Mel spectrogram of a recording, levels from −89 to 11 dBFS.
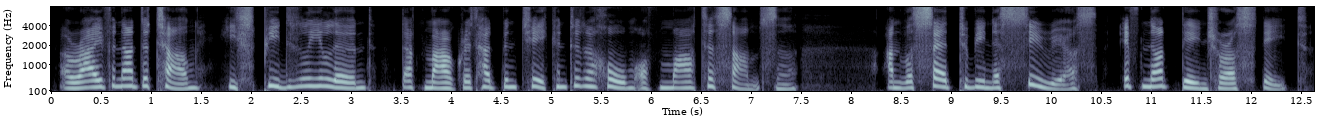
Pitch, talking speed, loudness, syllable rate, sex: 210 Hz, 145 wpm, -21 LUFS, 4.1 syllables/s, female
